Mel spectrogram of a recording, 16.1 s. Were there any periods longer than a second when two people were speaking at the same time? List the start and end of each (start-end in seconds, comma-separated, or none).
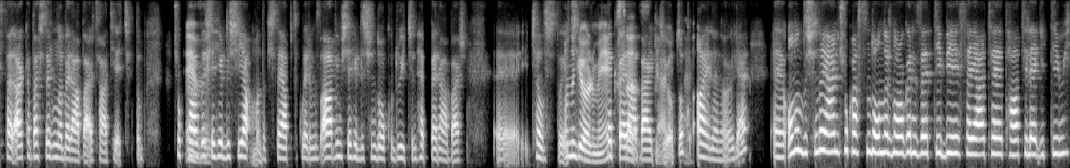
8.4-10.4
